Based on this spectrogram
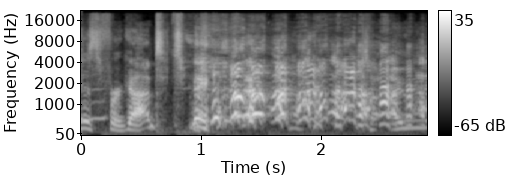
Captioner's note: laughter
